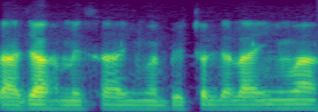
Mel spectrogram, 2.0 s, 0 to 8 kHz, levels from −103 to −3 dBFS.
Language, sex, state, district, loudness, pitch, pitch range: Bhojpuri, male, Uttar Pradesh, Deoria, -20 LUFS, 105 Hz, 105-110 Hz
